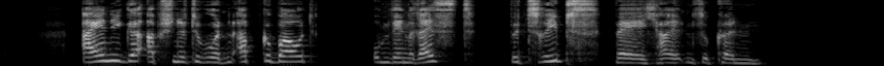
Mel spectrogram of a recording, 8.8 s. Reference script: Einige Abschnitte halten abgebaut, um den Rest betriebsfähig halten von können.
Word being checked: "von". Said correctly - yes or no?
no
